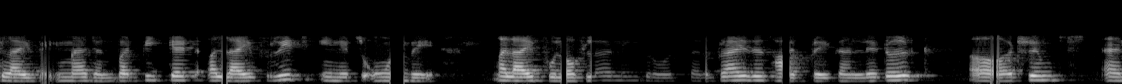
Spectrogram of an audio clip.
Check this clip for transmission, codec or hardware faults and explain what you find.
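Two faults are audible: repeated packet loss filled with silence, and a stretch where one channel seems inverted.

Packet loss filled with silence at 0.41–0.53, 2.22–2.27 (before "life rich in its"), 3.9–4.04, 5.61–5.67 (after "a life full"), 7.82–7.9 and 9.91–9.99 s: lost packets were replaced with silence, leaving hard-edged holes totalling 50 to 140 ms per event, in steps that fit 10 ms packets.

One channel inverted from 5.91 to 7.06 s, after "a life full of": the level drops about 22 dB, likely because one channel's polarity is reversed and the shared centre content cancels when the channels are summed to mono.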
